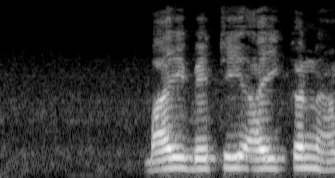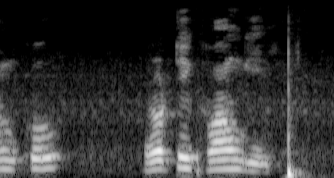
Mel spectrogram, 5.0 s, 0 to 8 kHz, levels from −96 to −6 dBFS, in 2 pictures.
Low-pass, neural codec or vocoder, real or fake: 7.2 kHz; vocoder, 44.1 kHz, 128 mel bands every 512 samples, BigVGAN v2; fake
